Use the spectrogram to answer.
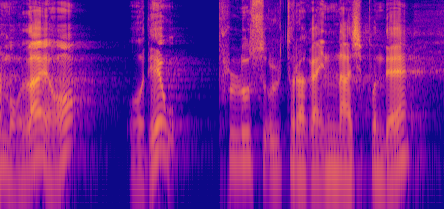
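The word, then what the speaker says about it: plus: 플루스 울트라라는 말을 살펴봤습니다. 플루스는 라틴어인데 그냥 우리가 쉽게 발음하는 플러스라고 발음해도 틀리지 않아요.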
